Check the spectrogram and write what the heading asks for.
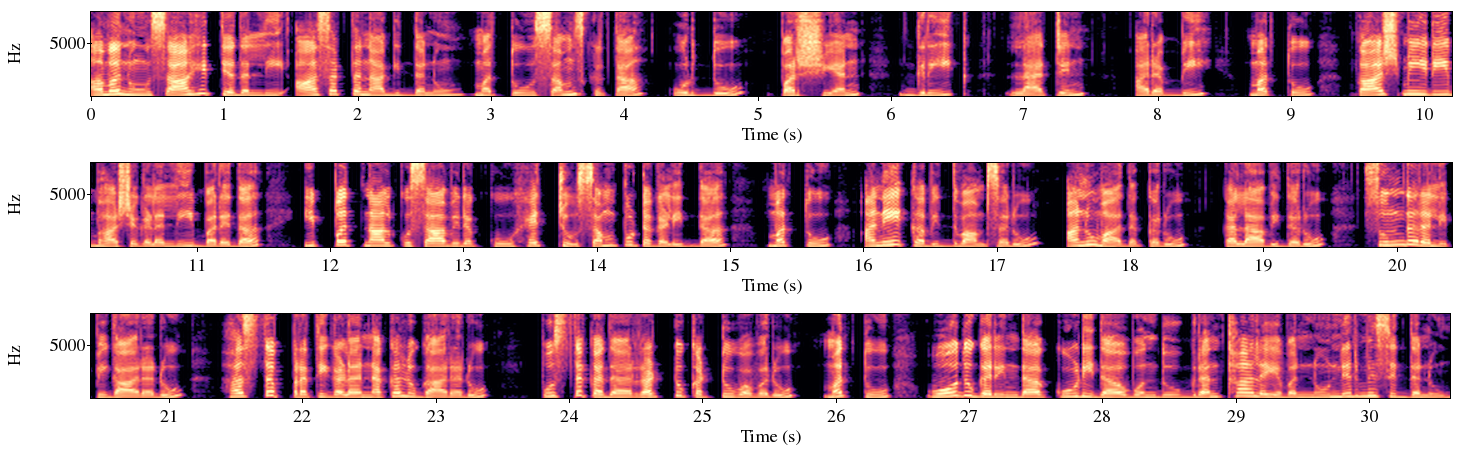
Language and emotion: Kannada, neutral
